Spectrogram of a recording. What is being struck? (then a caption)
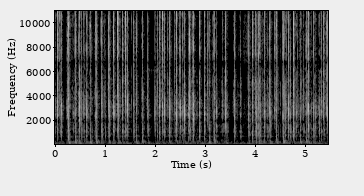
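Mechanical keyboard with plastic keycaps on an aluminium frame. Fingertips type continuously on a backlit mechanical keyboard with white plastic keycaps on an aluminium frame. A rapid, steady stream of short, crisp clicks and clacks sounds bright, with each keystroke dying away almost instantly over a constant low hum underneath.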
